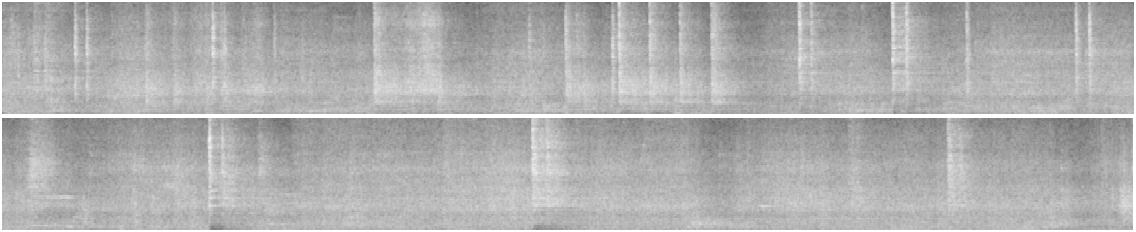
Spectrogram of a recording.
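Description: Food-factory production floor noise: a steady machine hum with frequent knocks and clatter of plastic trays and metal racks being handled.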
